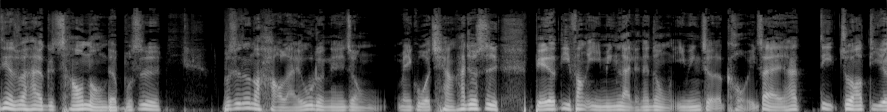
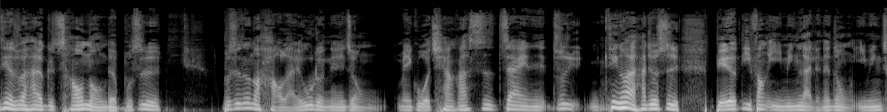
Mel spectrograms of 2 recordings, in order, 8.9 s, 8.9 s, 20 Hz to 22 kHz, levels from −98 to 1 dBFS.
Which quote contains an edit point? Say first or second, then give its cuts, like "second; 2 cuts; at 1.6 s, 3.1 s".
first; 2 cuts; at 4.6 s, 7.6 s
